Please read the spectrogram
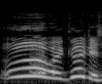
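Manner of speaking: big tired yawn while talking. Real, not acted. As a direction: yawn through the words. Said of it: "I apologize for yawning so much".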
